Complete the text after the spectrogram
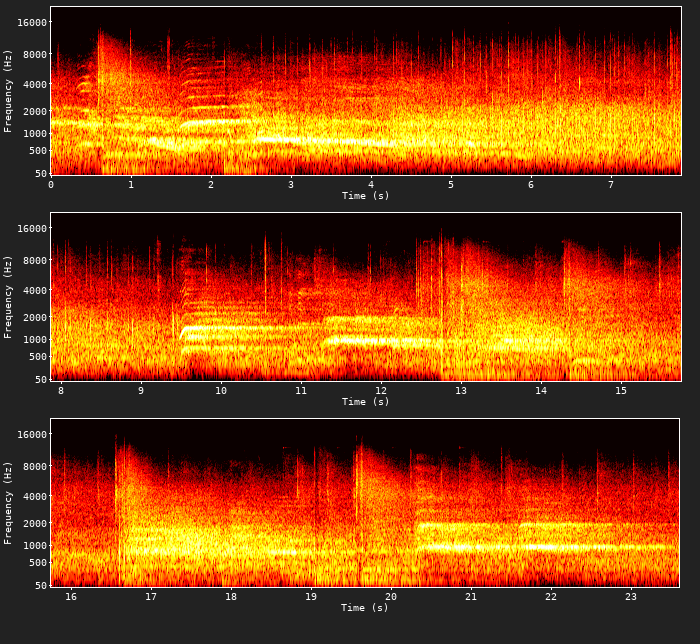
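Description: Kendo fighters let out long, loud shouts that echo through a large hall.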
